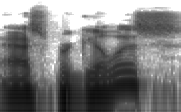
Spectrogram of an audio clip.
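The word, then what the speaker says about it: Aspergillus: Aspergillis.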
